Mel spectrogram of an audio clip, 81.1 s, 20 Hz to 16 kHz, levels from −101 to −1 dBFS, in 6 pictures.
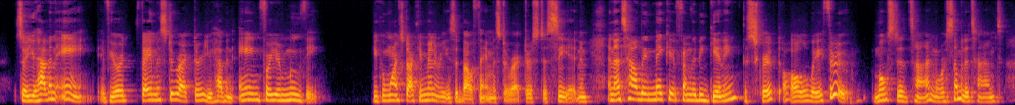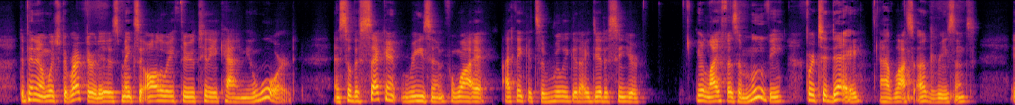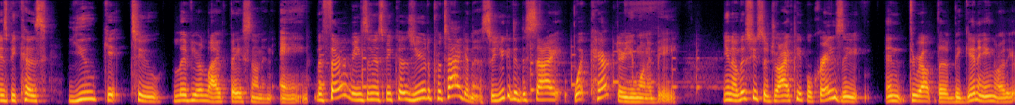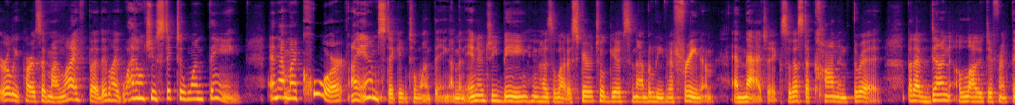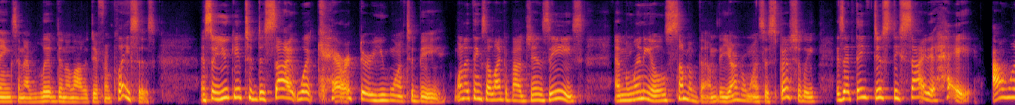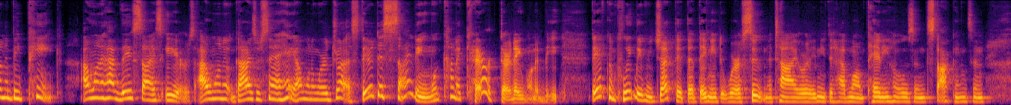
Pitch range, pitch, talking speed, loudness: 155-230 Hz, 180 Hz, 225 wpm, -19 LUFS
